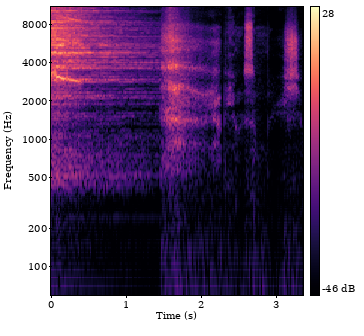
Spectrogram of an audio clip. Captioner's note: drum roll plays; sighs; whispering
